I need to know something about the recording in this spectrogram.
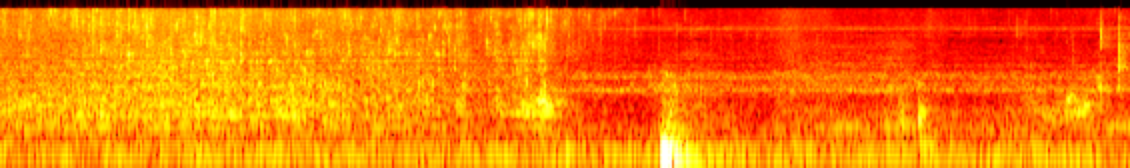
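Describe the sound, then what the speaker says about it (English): Cold water runs from a kitchen tap into a pot for tomato coconut lentil soup. The stream is loud and steady for about four seconds, then stops, leaving a thud and a few quiet drips. "And then I'm going to go in with just some regular cold water."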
